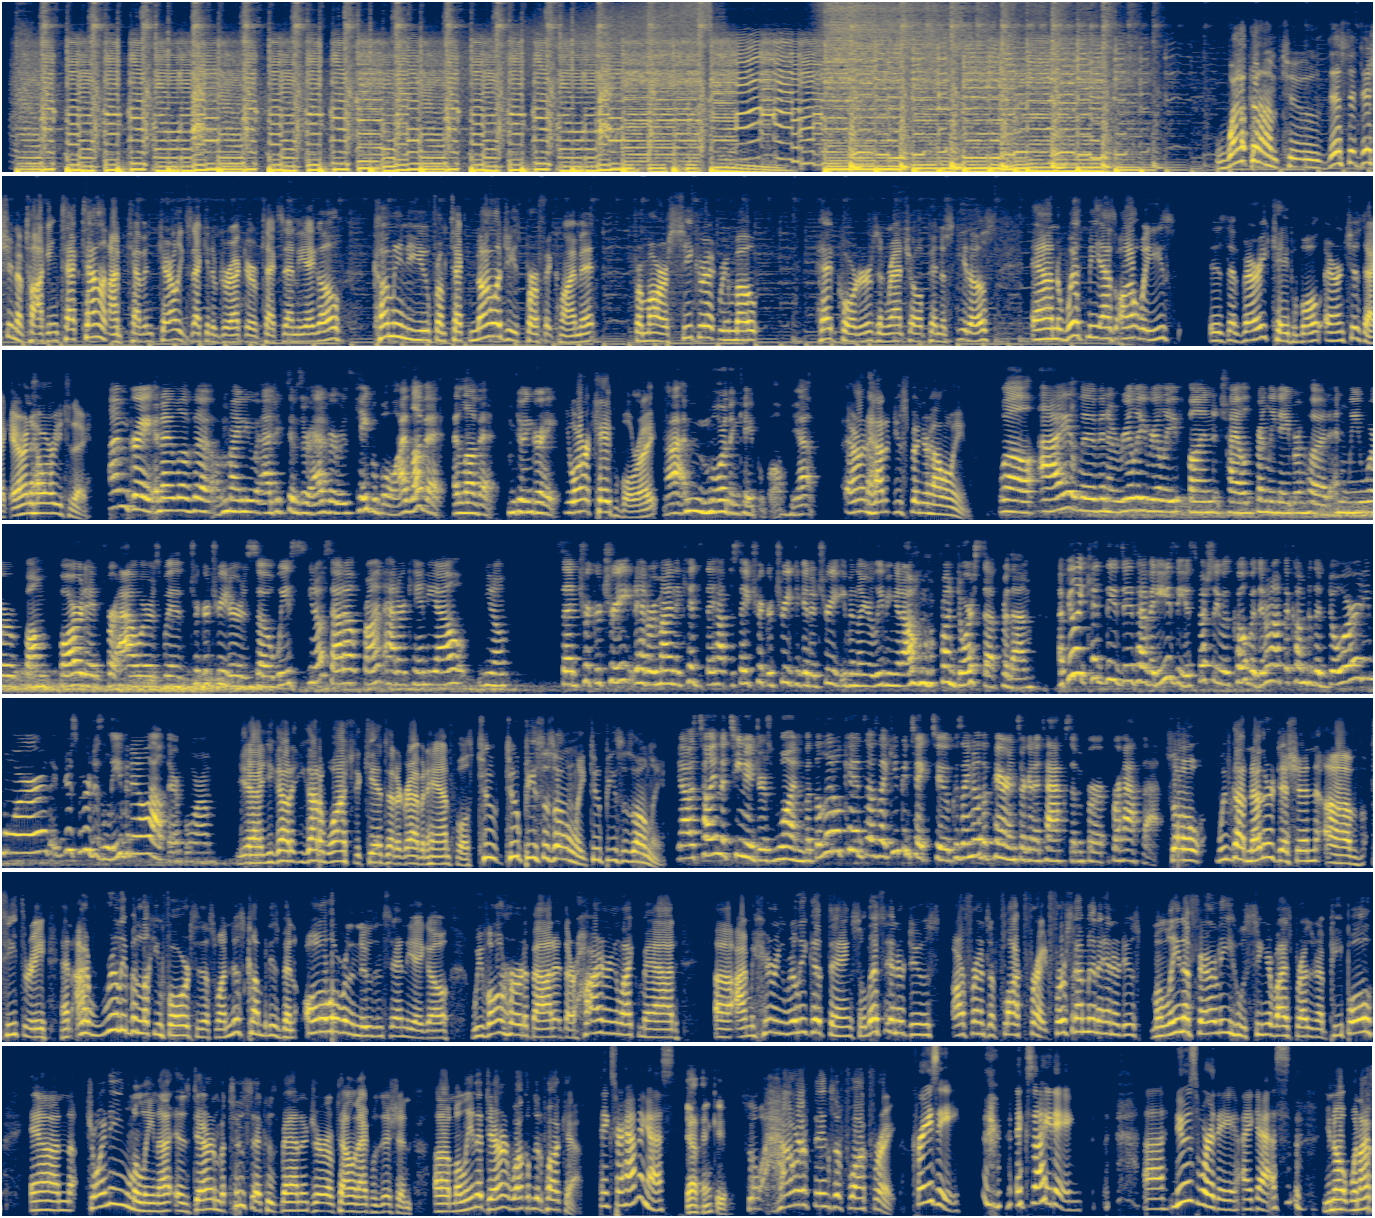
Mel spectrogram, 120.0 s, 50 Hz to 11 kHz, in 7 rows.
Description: Join us for a fun conversation with Start-Up Unicorn Flock Freight!
T3 is recorded remotely and edited by Hypable Impact Intro/Outro Music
